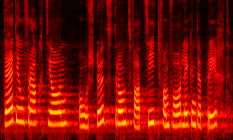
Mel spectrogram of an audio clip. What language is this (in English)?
Swiss German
